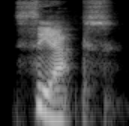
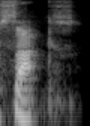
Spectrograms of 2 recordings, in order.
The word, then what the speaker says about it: Seax: So this Seax or Sax, there's no correct way of pronouncing it. Sax is more Viking and Seax is more Anglo-Saxon.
